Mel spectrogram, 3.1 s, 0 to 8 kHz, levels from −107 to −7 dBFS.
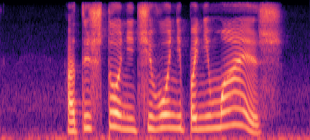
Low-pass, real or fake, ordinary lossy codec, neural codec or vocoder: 7.2 kHz; real; none; none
